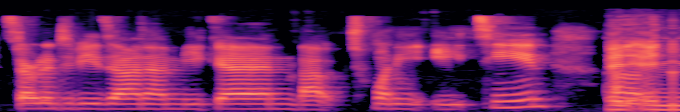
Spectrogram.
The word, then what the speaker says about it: MiCA: and you guys say Mika not Micah excuse me I don't know maybe Patty will correct me but what is the right pronunciation give it to us I've always I've always said Nika Mika all right I also say Mika because it's markets in crypto assets ah consensus we're already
